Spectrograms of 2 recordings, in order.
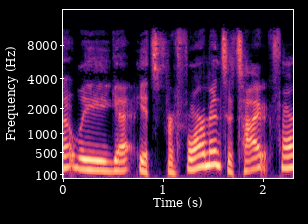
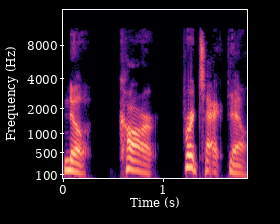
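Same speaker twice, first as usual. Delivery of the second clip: extra gravelly heroic voice; 3 semitones lower than usual. Retelling a show character's parting line, Batman voice. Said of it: "oh, that was in the Batman voice".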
